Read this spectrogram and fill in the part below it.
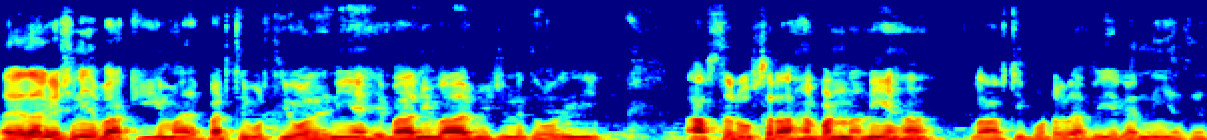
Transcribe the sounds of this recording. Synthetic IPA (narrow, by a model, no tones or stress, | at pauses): t̪ãːeːd̪aːɡet͡ʃʰnĩːɛːbaːkiːmãːɾeːpəɾt̪ʰiːpʊɾt̪ʰiːɦoːd̪eːnĩːɛːɦeːbaːɾmĩːbaːɾmĩːt͡ʃɪnẽːt̪oːd̪iː | ə̰fsəɾʊsəɾaːɦãːbəɽnãːnĩːɛːɦãːlaːsʈiːpʰoːʈoːɡɾaːpʰiːkeːkəɾniːɛseː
